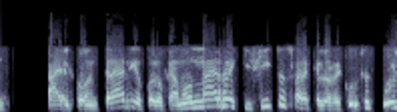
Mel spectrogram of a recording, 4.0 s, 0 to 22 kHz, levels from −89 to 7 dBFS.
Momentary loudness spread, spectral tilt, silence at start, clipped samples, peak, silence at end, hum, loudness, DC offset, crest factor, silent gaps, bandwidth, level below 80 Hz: 5 LU; -6.5 dB/octave; 0 s; under 0.1%; -6 dBFS; 0 s; none; -18 LUFS; under 0.1%; 12 dB; none; 9.4 kHz; -62 dBFS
